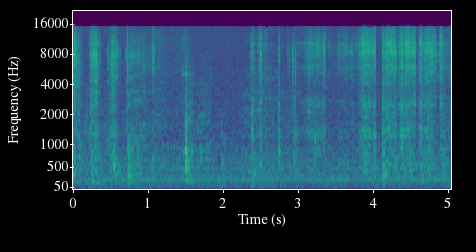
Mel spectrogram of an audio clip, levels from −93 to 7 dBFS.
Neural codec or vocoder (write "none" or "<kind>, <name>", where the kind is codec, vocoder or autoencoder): none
